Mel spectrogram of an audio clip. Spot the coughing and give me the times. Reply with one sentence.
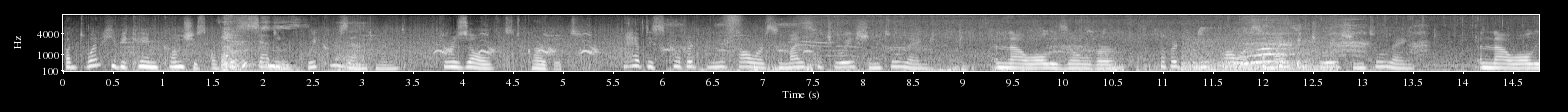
The coughing can be heard from 1.6 to 3.1 s and from 11.9 to 12.6 s.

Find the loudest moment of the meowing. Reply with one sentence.
The loudest moment of the meowing is at 12 seconds.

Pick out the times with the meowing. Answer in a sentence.
The meowing can be heard from 0.6 to 2.5 s, from 6.0 to 8.0 s and from 11.2 to 12.8 s.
